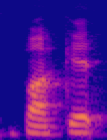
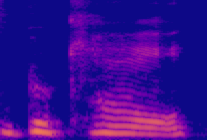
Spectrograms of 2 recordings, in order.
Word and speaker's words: Bucket: show The main character her name was bucket but she's like no it's bouquet it's bouquet cyle is how you say my name um but the the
